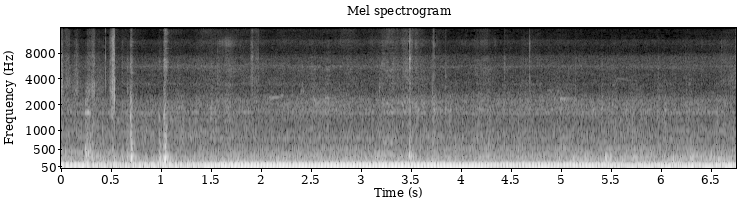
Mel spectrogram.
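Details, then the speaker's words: 1968 Ford Galaxie XL convertible, 390 4V with C6, first start after the trip home: deep V8 idle with uneven lumpy beat and sharp pops underneath; rough running, carburetor issues suspected. "a lot of popping and cracking going on underneath here"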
